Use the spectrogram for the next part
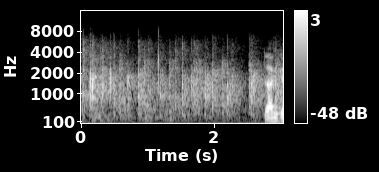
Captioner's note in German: Beifall bei der LINKEN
